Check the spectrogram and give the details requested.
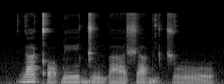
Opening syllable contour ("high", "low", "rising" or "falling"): high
